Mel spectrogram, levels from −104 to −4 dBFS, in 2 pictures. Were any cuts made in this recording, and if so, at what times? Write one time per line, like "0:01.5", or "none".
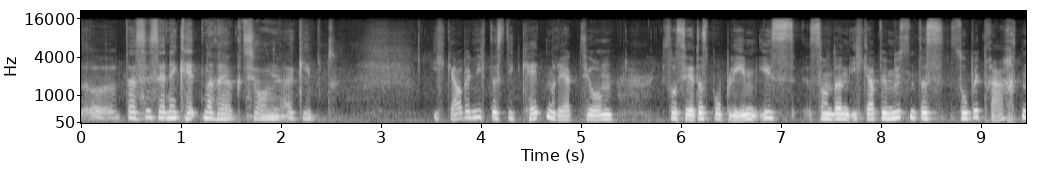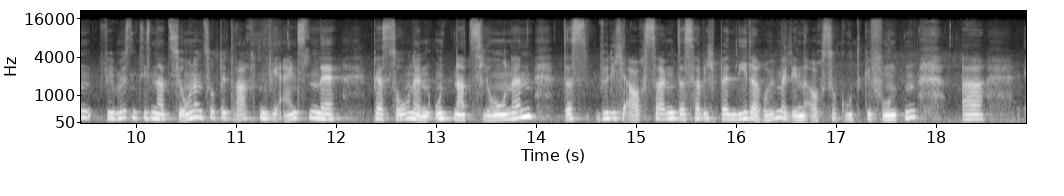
none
